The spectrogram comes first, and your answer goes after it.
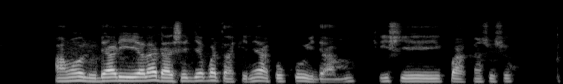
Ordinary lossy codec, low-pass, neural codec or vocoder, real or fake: none; none; none; real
